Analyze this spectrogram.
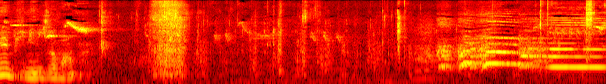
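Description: A young woman slurps and chews noodles close to the microphone.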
